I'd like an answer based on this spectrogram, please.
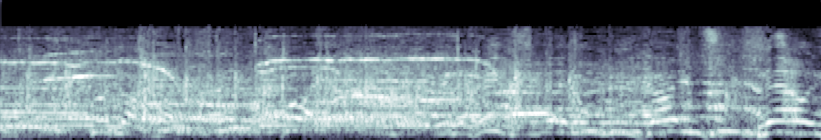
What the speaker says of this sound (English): Oh, well, give him a big cheer.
